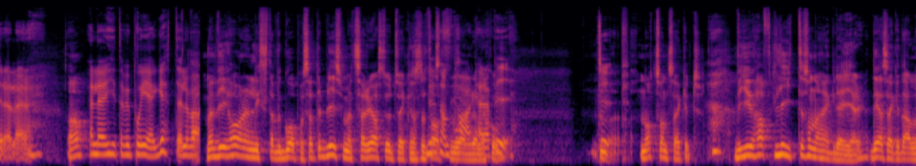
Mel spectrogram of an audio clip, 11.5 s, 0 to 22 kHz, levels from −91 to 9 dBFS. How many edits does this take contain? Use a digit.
1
